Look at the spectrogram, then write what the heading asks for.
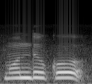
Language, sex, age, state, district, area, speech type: Telugu, female, 18-30, Andhra Pradesh, Visakhapatnam, urban, read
